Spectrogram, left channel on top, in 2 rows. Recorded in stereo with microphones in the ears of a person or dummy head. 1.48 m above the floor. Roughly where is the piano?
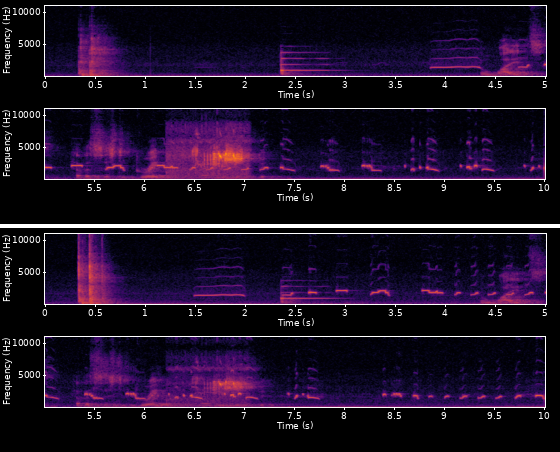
Left.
